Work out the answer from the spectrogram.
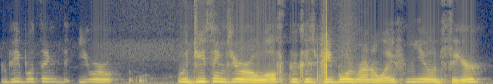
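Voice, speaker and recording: A woman's voice: on the high side, level tone, fast, warm tone. A woman giving casual reaction commentary in a sceptical, mocking manner. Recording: noisy home recording with clicks.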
